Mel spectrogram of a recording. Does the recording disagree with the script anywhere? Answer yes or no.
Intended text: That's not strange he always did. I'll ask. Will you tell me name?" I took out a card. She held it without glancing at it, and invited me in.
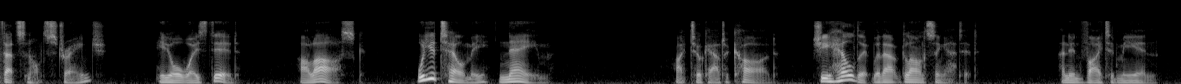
no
